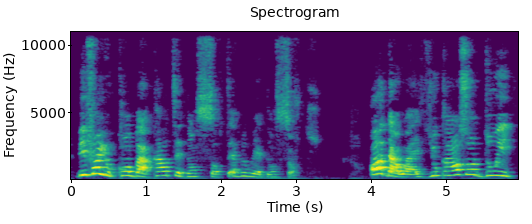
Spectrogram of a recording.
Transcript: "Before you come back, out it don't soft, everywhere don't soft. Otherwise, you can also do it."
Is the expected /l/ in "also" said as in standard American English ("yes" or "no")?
yes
